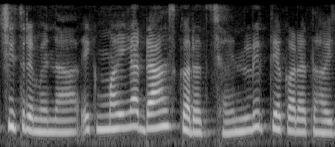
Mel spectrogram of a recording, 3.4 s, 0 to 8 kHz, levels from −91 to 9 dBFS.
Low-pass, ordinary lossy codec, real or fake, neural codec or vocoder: 7.2 kHz; none; fake; codec, 16 kHz, 2 kbps, FunCodec, trained on LibriTTS, 25 frames a second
